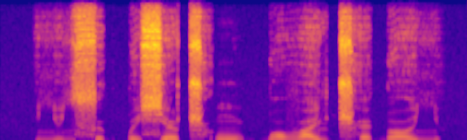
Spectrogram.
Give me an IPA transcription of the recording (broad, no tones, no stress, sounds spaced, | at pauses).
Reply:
ʎ ɘ ʎ s ɯ k͡p ɘ ɕ ɛ ʈ͡ʂʰ ʌ ŋ͡m u ɡ͡b ɔ β a ʎ ʈ͡ʂʰ ɛ ɠ ʌ ʎ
